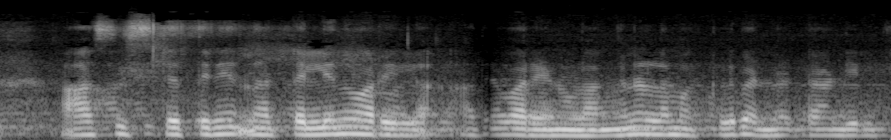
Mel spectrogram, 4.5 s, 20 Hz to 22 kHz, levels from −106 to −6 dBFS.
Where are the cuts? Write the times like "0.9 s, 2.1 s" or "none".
2.5 s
